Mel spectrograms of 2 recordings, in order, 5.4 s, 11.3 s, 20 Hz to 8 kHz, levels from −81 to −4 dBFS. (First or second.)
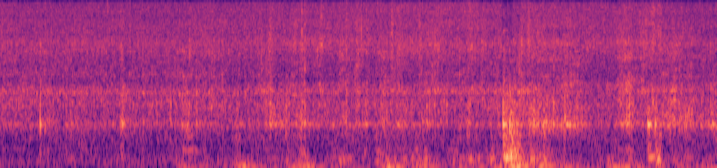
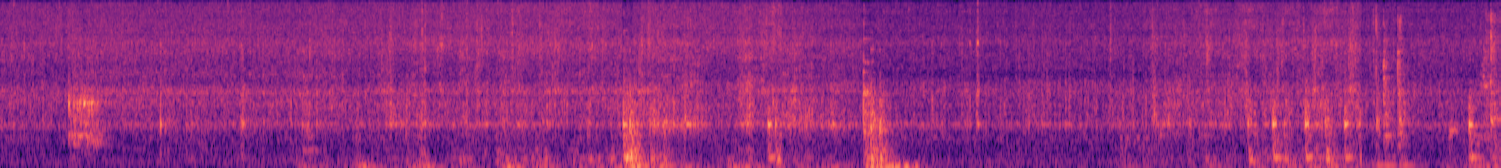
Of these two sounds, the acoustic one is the second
